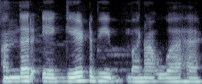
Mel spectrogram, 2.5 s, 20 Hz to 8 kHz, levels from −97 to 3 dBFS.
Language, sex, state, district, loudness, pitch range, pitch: Hindi, male, Jharkhand, Garhwa, -18 LUFS, 125-140 Hz, 130 Hz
